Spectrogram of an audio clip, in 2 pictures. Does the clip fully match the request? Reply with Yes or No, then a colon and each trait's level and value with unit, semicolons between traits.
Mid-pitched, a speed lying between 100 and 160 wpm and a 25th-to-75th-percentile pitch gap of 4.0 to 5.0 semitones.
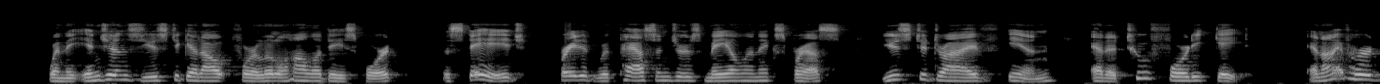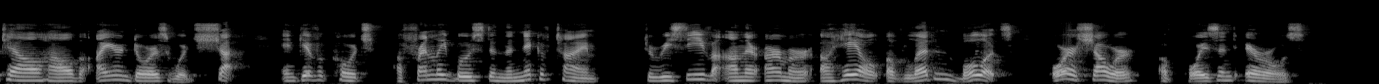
Yes: medium, 180 Hz; average, 145 wpm; average, 4.4 semitones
